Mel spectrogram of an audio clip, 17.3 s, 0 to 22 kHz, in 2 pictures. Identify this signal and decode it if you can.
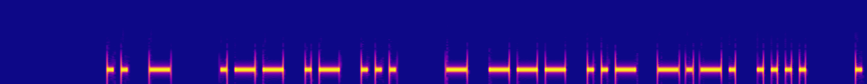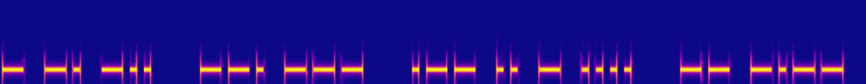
Morse code, heard as a keyed tone, about 17 wpm, 700 Hz. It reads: IT WAS TOUCH AND GO WITH MY
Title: Sentences from Top 1200 Words 17wpm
